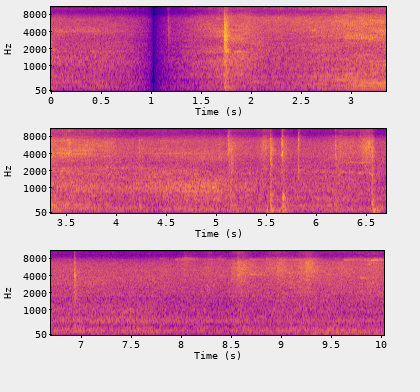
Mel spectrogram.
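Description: Car and traffic noise heard from inside a stationary car: a steady hum of road sound, swelling as a vehicle passes about three seconds in, with a few short sharp clicks and knocks a few seconds later.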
